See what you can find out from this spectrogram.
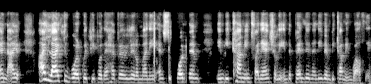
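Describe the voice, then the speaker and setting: Dark, mellow in tone, this voice carries a Spanish accent and moves at a fairly quick pace. Its pitch varies in an ordinary way over a quiet background. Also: woman. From Chile. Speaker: business educator. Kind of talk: motivational presentation. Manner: animated.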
